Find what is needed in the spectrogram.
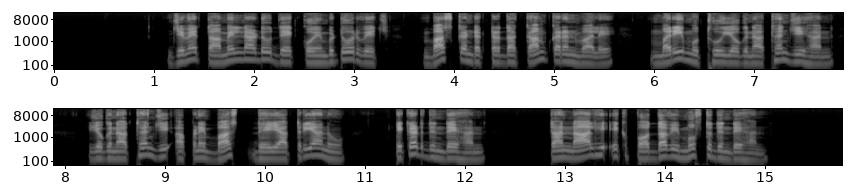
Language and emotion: Punjabi, neutral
